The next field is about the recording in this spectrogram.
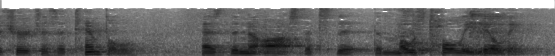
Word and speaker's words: naos: One is what's called the inner temple, and it's pronounced the naos.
